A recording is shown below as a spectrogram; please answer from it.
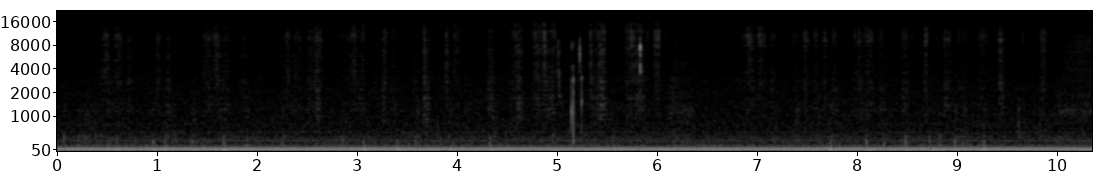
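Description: Felt-tip marker writing on paper in short, faint strokes, over a steady low hum.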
